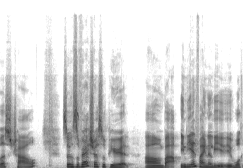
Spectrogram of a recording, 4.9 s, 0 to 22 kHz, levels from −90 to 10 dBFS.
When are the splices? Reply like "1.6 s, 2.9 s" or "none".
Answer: none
